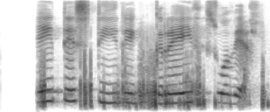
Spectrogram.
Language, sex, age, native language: Icelandic, female, 9, Icelandic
